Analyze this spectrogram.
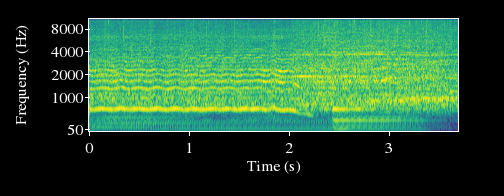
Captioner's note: cheering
